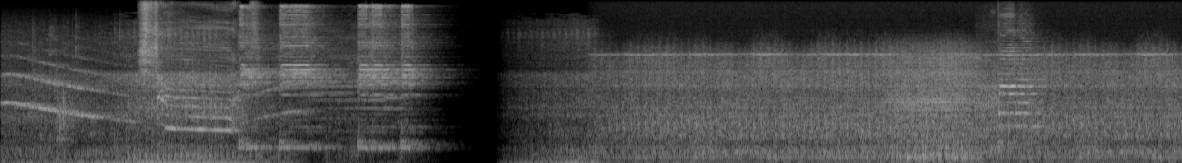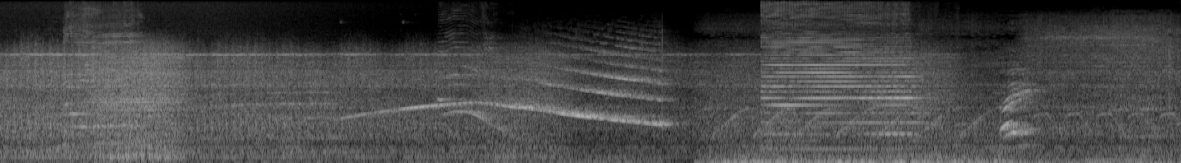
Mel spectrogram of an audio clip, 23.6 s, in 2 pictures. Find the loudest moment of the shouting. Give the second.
2 s.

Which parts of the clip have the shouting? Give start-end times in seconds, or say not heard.
1.4-2.6, 12.2-13.3, 16.1-17.1.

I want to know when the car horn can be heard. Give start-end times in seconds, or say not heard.
2.4-4.2, 9.7-10.3, 19.4-21.2.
